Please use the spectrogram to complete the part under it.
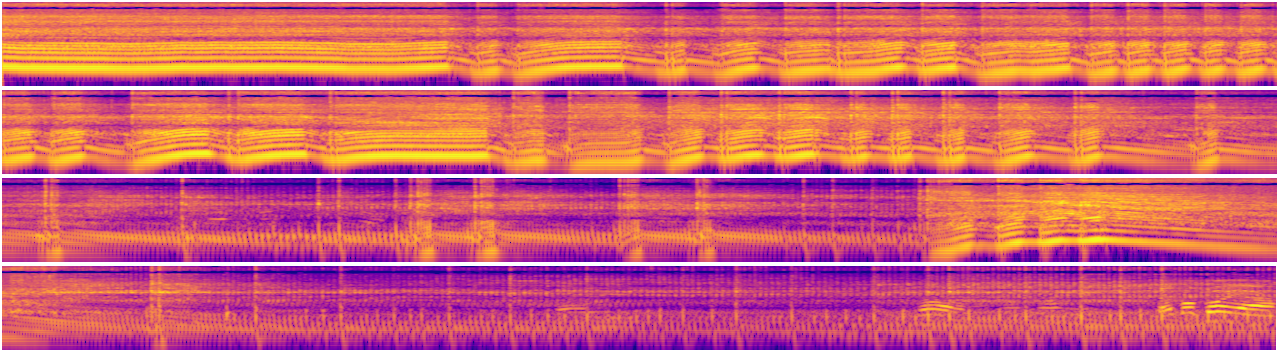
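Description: A chainsaw engine roars loudly, revving up and down.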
